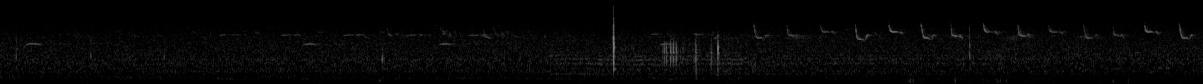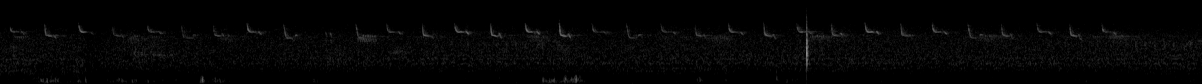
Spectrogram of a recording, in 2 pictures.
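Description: A small bird singing a long run of short, high, downward-slurred notes, repeated about two or three times a second, beginning about seven seconds in, over a faint outdoor background. Two sharp clicks, about six and twenty seconds in.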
